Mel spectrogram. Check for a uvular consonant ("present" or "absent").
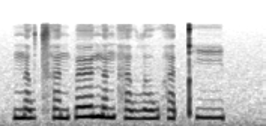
absent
